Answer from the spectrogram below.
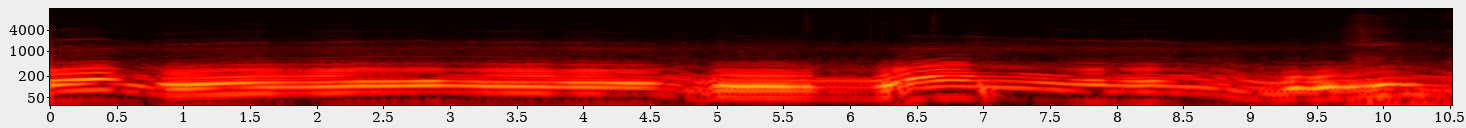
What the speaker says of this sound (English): Over rev, I think I damaged the engine there a little bit.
